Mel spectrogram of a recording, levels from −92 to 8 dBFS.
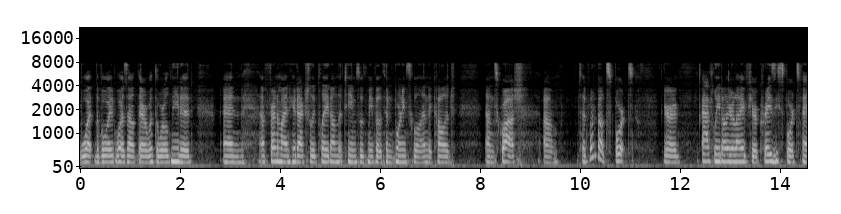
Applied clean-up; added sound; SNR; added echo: none; none; none; reverberation time 0.4 s.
